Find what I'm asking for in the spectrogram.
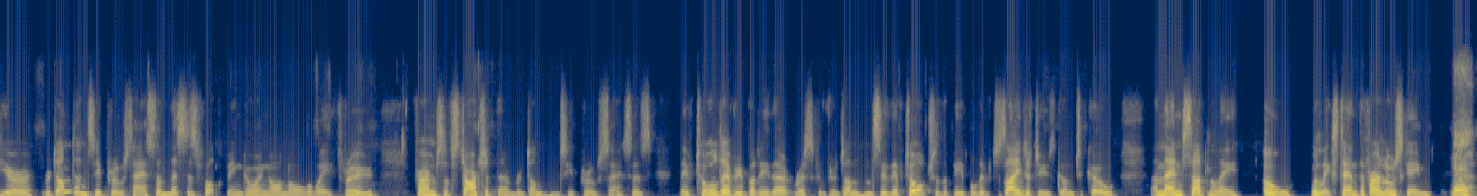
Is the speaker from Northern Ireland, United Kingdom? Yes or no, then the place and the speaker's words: yes; Antrim, Northern Ireland, United Kingdom; I'm from Antrim. Beautiful place.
